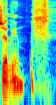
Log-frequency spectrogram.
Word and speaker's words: Gilligan: It's pronounced Gillian.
